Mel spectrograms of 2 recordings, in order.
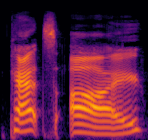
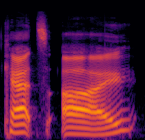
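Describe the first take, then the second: First: "Cat's eye" said louder, punched and rising on "Cat's"; emphatic. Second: Said in the usual way. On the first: Shown as a demonstration. Answering chat, calling out "Cat's eye" loudly with a rise on "Cat's".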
